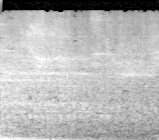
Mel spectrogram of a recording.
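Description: A deep low rumble that swells to its peak right at the start and fades over the next second, leaving a quieter low drone with a faint hiss above it: ambient sound design under a dark, wordless TV drama scene.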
